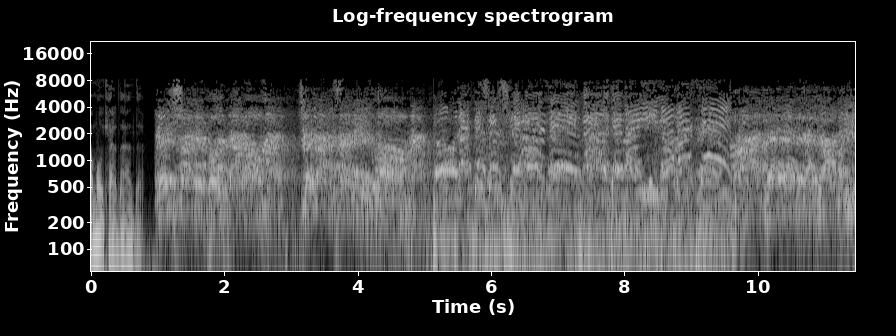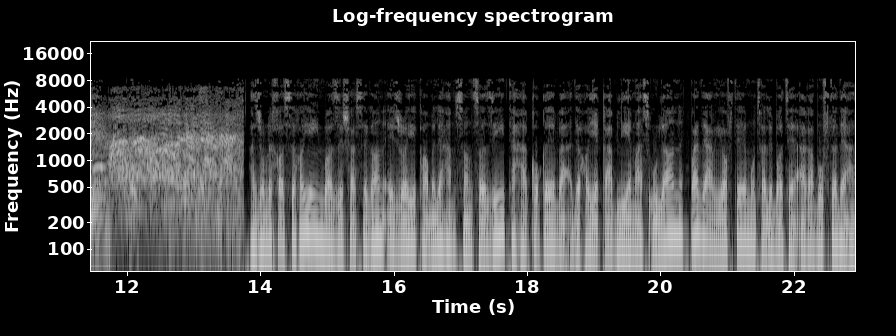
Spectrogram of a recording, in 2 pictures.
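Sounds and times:
speech: 0:00.0 - 0:03.8, 0:13.9 - 0:22.9
protesting retirees rally crowd chanting and shouting: 0:01.0 - 0:13.8.

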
